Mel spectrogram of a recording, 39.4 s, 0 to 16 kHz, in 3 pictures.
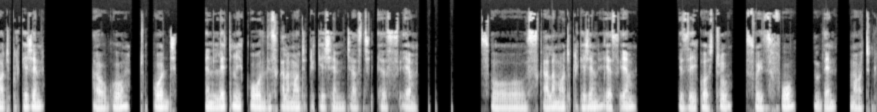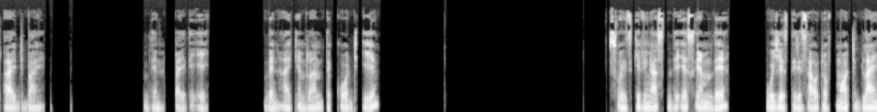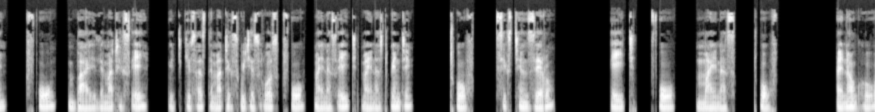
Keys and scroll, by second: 5.5 shift+s, 6.4 shift+m, 8.9 =, 11.5 4, 13.8 shift+8, 15.9 shift+a.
